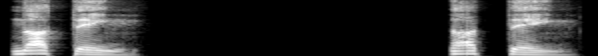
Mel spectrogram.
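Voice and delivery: low, cold dismissal. Retold or imitated. Mother dismisses her pained son, low and cold. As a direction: drop it low and let it wound.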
